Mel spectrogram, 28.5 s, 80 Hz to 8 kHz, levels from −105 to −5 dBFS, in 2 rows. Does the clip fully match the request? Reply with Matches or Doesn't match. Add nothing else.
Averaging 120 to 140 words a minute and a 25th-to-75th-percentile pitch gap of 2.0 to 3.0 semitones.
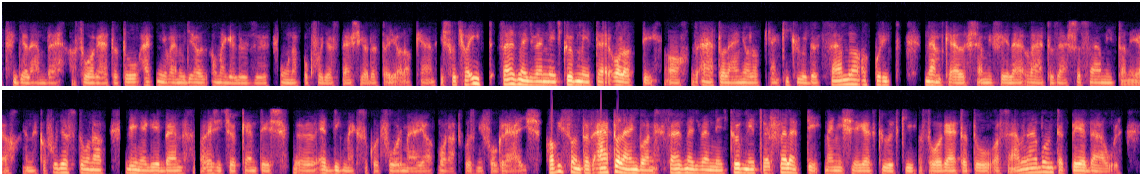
Doesn't match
